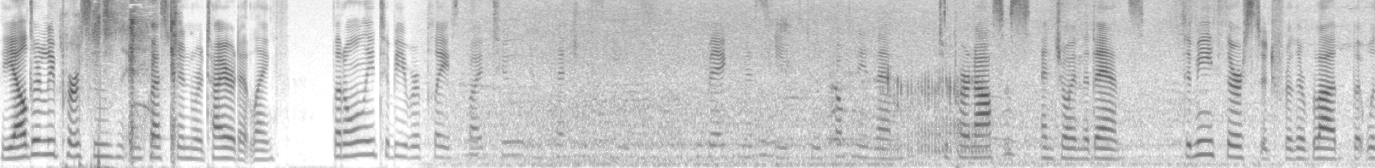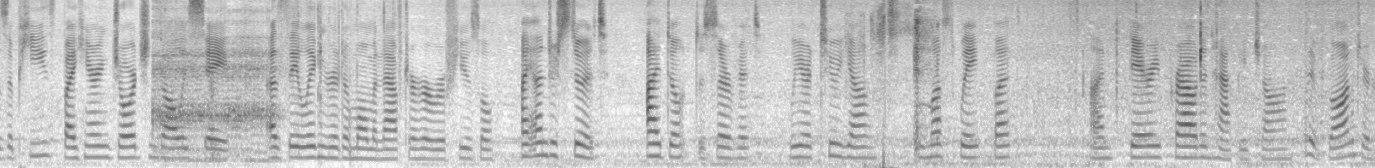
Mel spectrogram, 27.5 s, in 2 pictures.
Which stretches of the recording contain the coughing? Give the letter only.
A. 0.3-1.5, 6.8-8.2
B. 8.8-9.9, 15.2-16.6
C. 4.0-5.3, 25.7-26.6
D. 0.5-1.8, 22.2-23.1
D.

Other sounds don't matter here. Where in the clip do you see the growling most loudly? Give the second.
16 s.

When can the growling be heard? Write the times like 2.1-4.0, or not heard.
8.8-9.9, 15.2-16.6.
